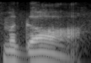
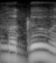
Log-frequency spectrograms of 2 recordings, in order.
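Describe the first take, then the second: First: The name ends with an 'aw' vowel. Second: The name ends with an 'oo' vowel. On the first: The speaker calls it right. "that's Magaw" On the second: The speaker calls it wrong. "It's not Magoo"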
